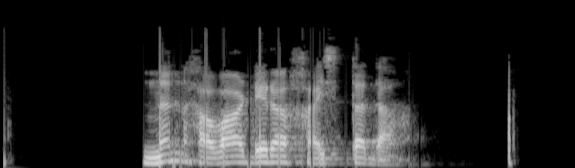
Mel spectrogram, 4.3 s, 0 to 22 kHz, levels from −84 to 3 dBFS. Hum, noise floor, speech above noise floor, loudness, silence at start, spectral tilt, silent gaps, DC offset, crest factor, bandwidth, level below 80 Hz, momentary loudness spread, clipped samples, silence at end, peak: none; -79 dBFS; 64 dB; -15 LUFS; 1.1 s; -6 dB/octave; none; under 0.1%; 18 dB; 11.5 kHz; -48 dBFS; 16 LU; under 0.1%; 0.45 s; 0 dBFS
